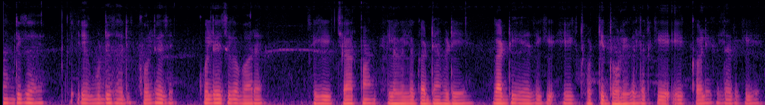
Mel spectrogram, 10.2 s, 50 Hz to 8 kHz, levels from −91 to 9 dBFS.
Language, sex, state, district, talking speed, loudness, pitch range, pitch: Marwari, male, Rajasthan, Nagaur, 190 wpm, -31 LUFS, 100-110 Hz, 105 Hz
